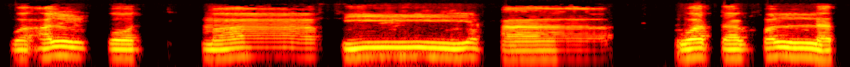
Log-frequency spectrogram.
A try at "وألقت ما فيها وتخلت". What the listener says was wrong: সুন্দর পড়েছেন, বানান করবেন।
